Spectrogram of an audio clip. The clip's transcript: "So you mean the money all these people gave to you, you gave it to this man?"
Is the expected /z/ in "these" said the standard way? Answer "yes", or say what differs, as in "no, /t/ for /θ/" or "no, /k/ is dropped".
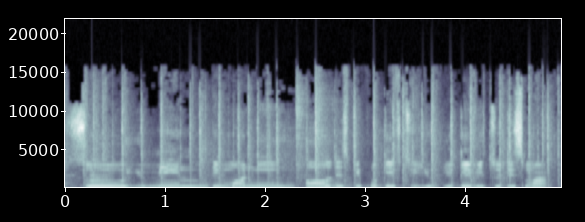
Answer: no, /s/ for /z/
